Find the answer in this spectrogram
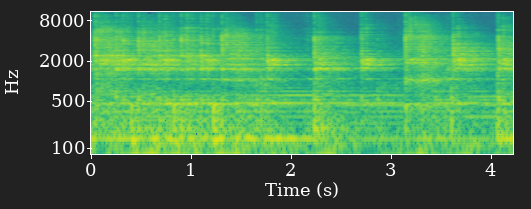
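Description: Mridangam and ghatam playing fast, dense interlocking strokes over a steady drone, as in a Carnatic percussion solo (tani avartanam). The strokes soften briefly a little past the middle, then come back strongly.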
